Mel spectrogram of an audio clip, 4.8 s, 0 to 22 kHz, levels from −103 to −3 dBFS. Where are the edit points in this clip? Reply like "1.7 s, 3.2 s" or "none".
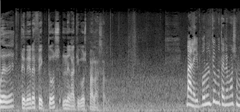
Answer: none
